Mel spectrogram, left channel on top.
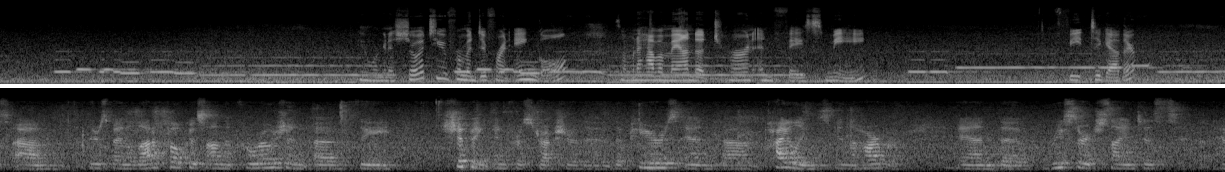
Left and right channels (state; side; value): different; both; correlation 0.00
